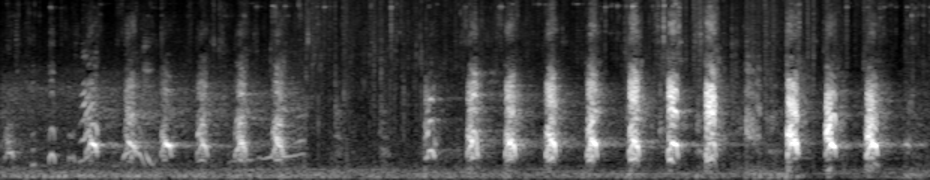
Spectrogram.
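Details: Puppy on a barking chase: rapid, evenly spaced high barks, roughly two to three per second, in a long run of about twenty, briefly pausing midway, with low rumbling background noise.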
